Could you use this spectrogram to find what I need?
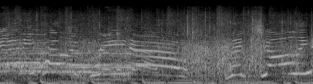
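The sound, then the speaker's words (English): An audience claps steadily and loudly for about three seconds for a person shoveling snow, a dense wash of applause with voices calling out and cheering on top of it. “It's a sleigh, and I've never had people clap for me shoveling the snow, so it feels really good.”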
